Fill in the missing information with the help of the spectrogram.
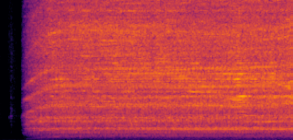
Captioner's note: nail gun snapping; saw whirring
